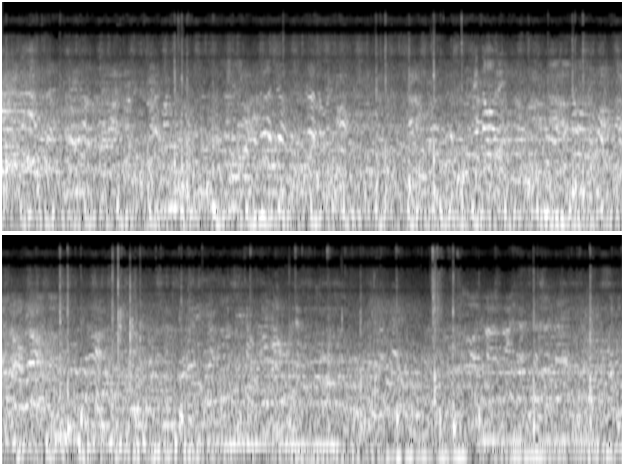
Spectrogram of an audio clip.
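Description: A crowd chatters throughout in a large echoing hall.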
